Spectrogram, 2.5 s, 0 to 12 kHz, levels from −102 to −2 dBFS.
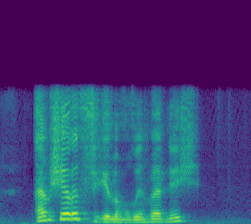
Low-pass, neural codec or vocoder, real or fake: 7.2 kHz; codec, 16 kHz, 1 kbps, FunCodec, trained on Chinese and English, 50 frames a second; fake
